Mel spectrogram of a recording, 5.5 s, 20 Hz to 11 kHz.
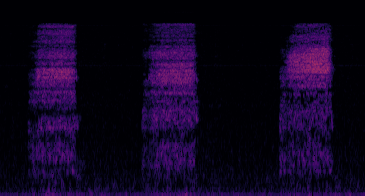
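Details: Barn owl at 01:51 on 25 May 2023 giving three long, harsh, hissing screeches, each about half a second to a second, spaced roughly two seconds apart; otherwise quiet.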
